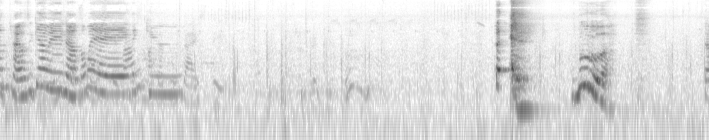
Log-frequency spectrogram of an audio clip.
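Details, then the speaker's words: Woman streaming on Twitch, singing amid game sounds, gives one sudden loud sneeze followed by a brief voiced exclamation; she remarks it was a good sneeze. "wow that was a good sneeze I love sneezing is one of my favorite things to do"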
